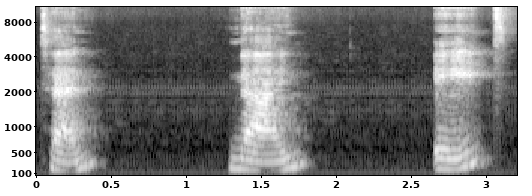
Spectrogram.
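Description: A woman reading aloud and counting as a primary teacher, addressing young children in an instructional way and pausing for answers. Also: medium pitch, expressive, fairly bright tone. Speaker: primary school math teacher. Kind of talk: children's read-aloud lesson, counting along.

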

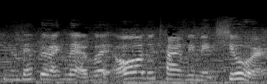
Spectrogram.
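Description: A middle-aged woman from Barbados, a theatre makeup artist who explains her work step by step in a lively way and laughs often. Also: on the high side, normal speed, over music. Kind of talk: demonstrating work while talking to the camera. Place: small backstage dressing room, indoors.

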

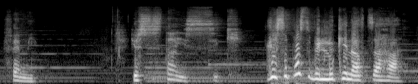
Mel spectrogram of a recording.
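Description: Actress as a frank, animated Nigerian woman. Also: mid-range voice, brisk, over music, close to an everyday voice. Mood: reproachful. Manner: insistent, reproachful. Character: frank, concerned female friend confronting a man. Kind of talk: film drama dialogue.

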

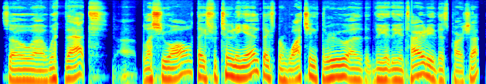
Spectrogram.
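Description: A man's voice: on the low side, moderate pace, dark tone, no echo. A middle-aged man teaching the Bible informally to camera, conversational and folksy, often checking in with his listeners. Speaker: Bible teacher and ministry host.

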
